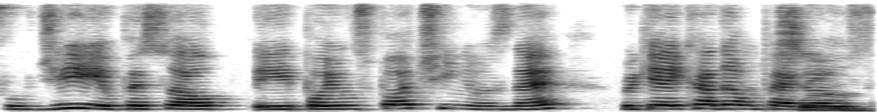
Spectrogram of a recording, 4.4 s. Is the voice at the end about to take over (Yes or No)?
No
